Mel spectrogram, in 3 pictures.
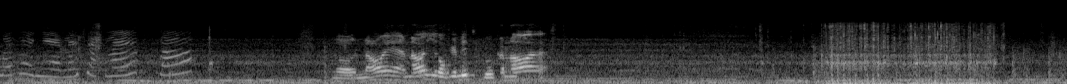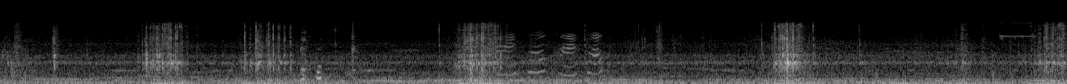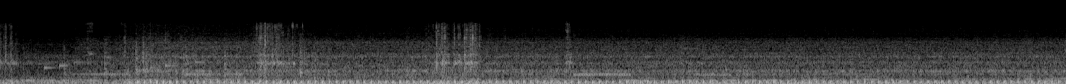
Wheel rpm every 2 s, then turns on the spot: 10, 0, 0, 0, 20, 0, 0, 0, 0, 10, 10, 0, 0, 0, 0, 0.
none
